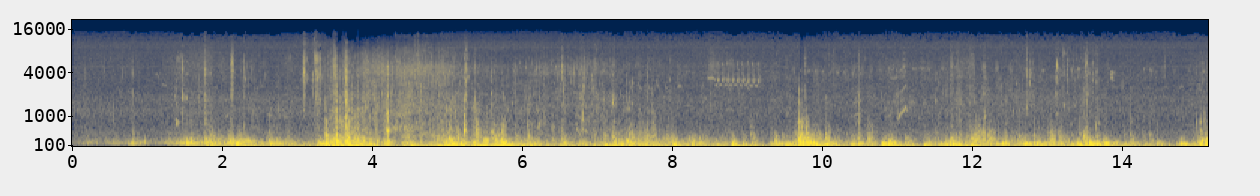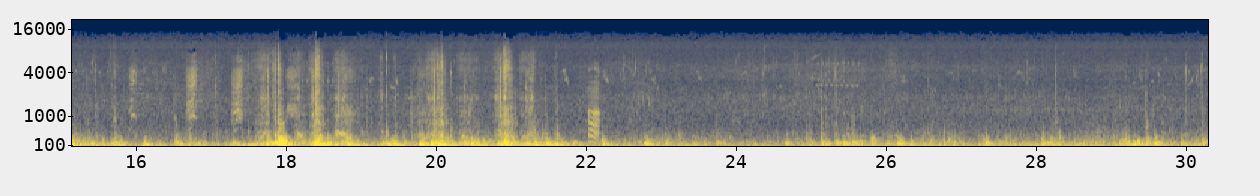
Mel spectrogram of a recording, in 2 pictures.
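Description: Wind rumbling on the microphone over water lapping at a plastic kayak's hull, with scattered knocks and splashes, most of them clustered a little past the middle.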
